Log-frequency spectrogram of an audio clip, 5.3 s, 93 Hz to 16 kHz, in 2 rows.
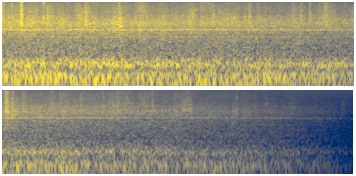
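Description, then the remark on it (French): A loud, broad roar of an airplane landing at Paris-Charles de Gaulle airport at 8:50 local time in very fine weather, 23 degrees, with heavy low-end rumble that holds steady, then fades away over the final second into silence. No one speaks. “Ça y est, l'avion atterrit.”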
